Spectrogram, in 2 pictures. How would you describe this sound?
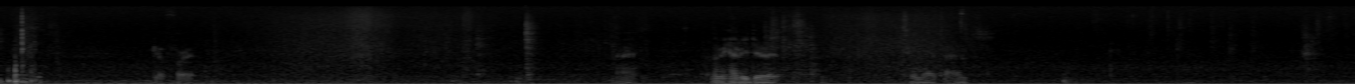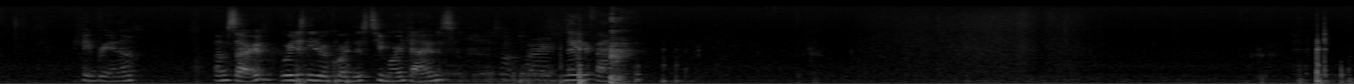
Roll Over in Bed Sequence
Turning over in bed.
